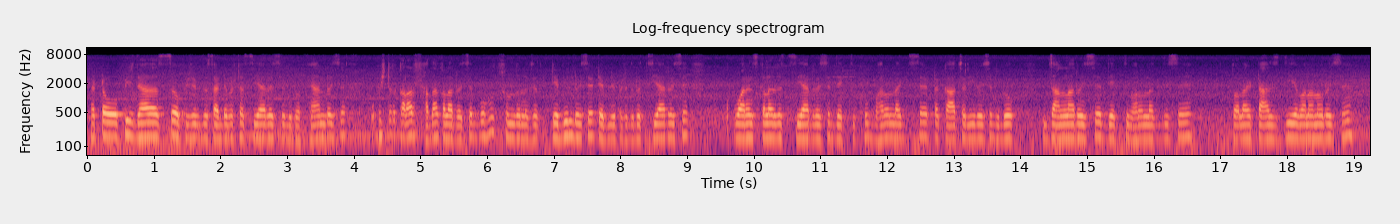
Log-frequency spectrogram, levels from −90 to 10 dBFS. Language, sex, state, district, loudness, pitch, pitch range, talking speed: Bengali, male, Odisha, Malkangiri, -17 LUFS, 145 Hz, 140-155 Hz, 170 wpm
